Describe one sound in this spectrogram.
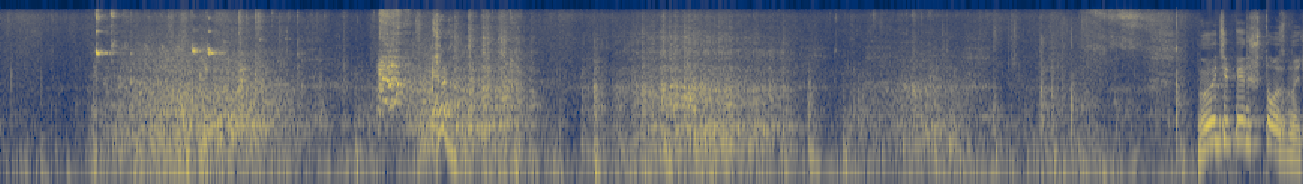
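A large sliding board rumbles as it moves.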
